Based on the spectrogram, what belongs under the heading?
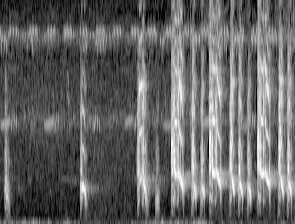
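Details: A male and female grey francolin pair give scattered single squawks, then a rising series of rasping, rapid notes that grows dense and loud, over a low rumbling background.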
